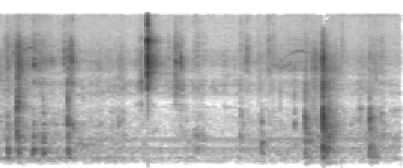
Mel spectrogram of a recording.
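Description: Scattered light taps and clicks of hands handling a smartphone and its cardboard retail box on a countertop as the phone is lifted out.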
